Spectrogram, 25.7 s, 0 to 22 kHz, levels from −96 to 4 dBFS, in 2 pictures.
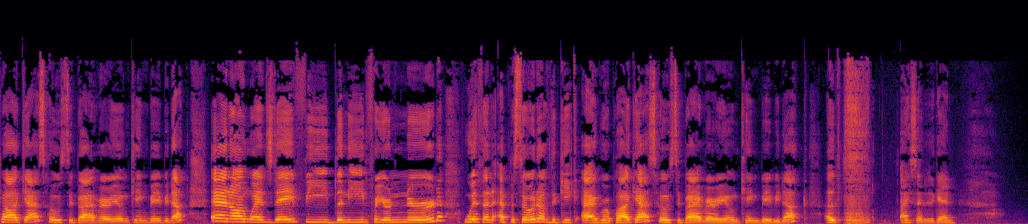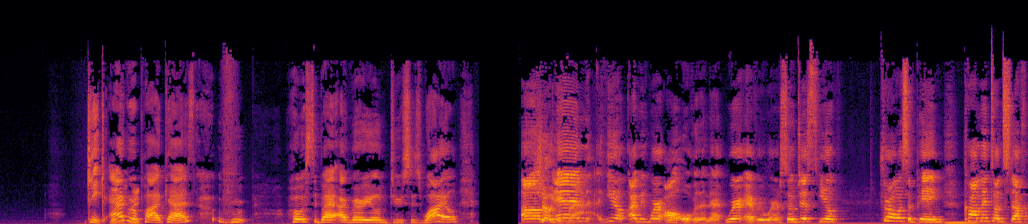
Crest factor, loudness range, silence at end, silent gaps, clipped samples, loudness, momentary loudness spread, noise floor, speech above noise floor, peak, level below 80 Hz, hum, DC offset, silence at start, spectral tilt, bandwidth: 18 dB; 6 LU; 0 s; 18.87-19.33 s; under 0.1%; -18 LUFS; 10 LU; -62 dBFS; 44 dB; 0 dBFS; -58 dBFS; none; under 0.1%; 0 s; -3 dB/octave; 17 kHz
